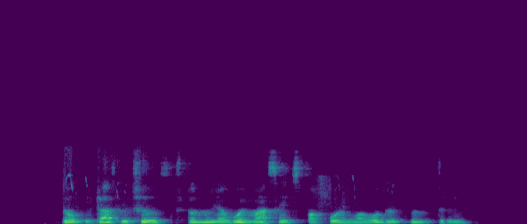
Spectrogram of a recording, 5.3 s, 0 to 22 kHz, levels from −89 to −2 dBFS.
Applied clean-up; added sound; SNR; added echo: neural mask model DeepFilterNet 3.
